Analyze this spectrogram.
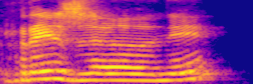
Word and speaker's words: Rejane: Pero no decía, "Mi nombre es Reane porque la letra J en portugués hay un sol de Y. Se escribe rejane, se pronuncia rejane como una buena brasileña, ¿no?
